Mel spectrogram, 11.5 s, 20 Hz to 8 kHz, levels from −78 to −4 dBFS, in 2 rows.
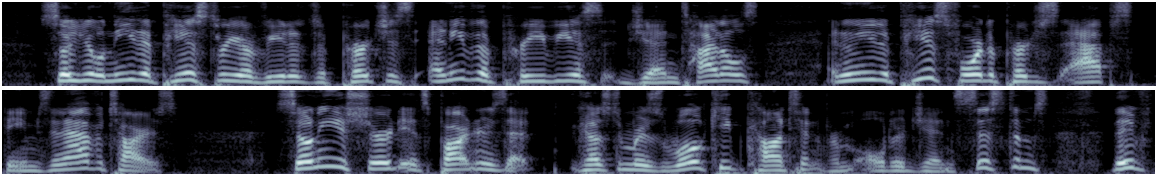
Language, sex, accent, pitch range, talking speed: English, male, American, 165-215 Hz, 210 wpm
